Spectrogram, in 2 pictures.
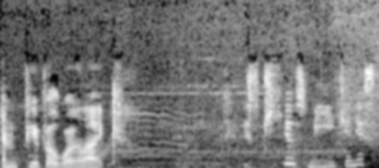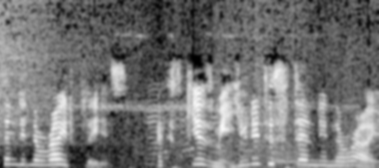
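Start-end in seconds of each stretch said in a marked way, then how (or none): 2.4-7.6 play-acted anger, very polite, pitched higher. Retelling how people asked a cousin to stand on the right: imitating politely angry people. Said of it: "angry, but angry in a very polite way".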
